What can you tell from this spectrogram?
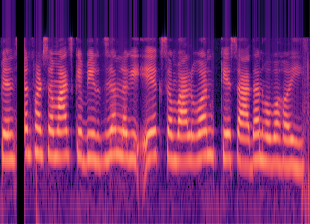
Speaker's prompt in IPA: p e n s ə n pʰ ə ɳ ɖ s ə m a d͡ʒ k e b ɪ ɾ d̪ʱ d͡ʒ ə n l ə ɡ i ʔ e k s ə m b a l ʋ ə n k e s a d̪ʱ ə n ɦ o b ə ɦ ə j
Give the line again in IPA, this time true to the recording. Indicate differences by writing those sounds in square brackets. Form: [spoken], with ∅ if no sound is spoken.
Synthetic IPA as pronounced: p e n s ə n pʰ ə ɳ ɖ s ə m a d͡ʒ k e b [i] ɾ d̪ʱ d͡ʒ ə n l ə ɡ i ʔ e k s ə m b a l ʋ ə n k e s a d̪ʱ ə n ɦ o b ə ɦ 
